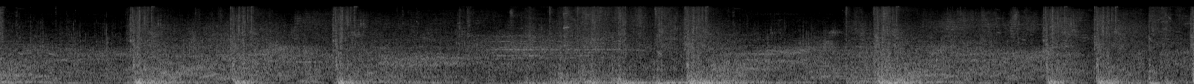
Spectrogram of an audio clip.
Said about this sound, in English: I'm using a hand cannon, which isn't going to be a real problem for me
